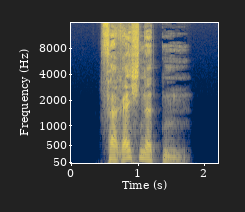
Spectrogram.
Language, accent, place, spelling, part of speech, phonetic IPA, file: German, Germany, Berlin, verrechneten, adjective / verb, [fɛɐ̯ˈʁɛçnətn̩], De-verrechneten.ogg
- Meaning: inflection of verrechnen: 1. first/third-person plural preterite 2. first/third-person plural subjunctive II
